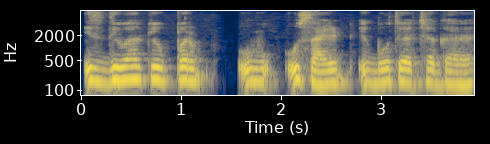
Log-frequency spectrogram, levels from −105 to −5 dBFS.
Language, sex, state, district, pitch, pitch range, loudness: Hindi, male, Bihar, Supaul, 160 Hz, 150-175 Hz, -18 LUFS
